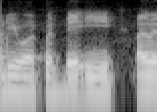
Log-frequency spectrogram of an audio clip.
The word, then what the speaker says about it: BI: do you work with bai by the way those are the indonesian pronunciations of ojk and bi i speak to the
